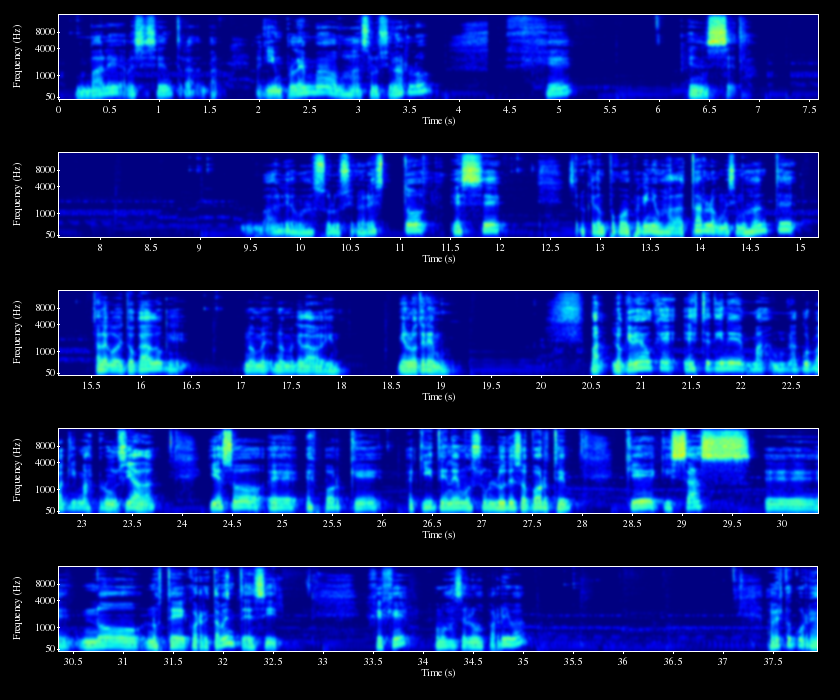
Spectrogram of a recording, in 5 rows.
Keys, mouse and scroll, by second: 0.1 click, 0.6 middle click, 2.0 right click, 2.5 middle click, 3.1 Tab, 4.2 scroll up 1, 4.4 middle click, 6.2 g, 9.3 scroll up 1, 9.6 middle click, 10.6 scroll up 1, 11.3 shift+s, 12.4-12.8 scroll down 2, 12.8 s, 17.0 scroll down 2, 17.2 middle click, 19.5-19.9 scroll up 1, 20.2-20.5 scroll up 4, 20.8 middle click, 23.6 Tab, 24.6 middle click, 26.1 click, 26.3 scroll up 1, 26.6 middle click, 29.1 click, 29.7 middle click, 32.2 alt+shift+right click, 32.4 alt+shift+right click, 32.8 alt+shift+right click, 33.8 g, 35.7 middle click, 37.1 scroll down 1.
